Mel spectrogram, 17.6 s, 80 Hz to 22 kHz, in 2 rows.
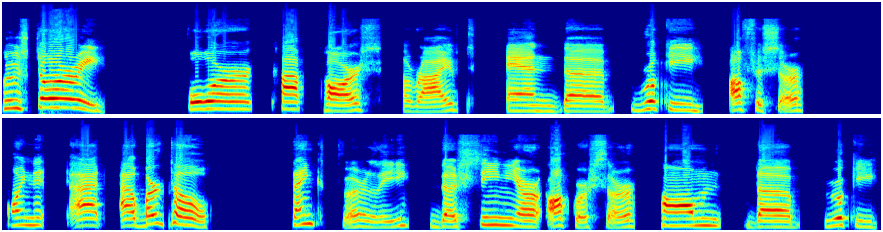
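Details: Aphasia in a woman 18 years after a severe stroke at age 44; speech shows grammatical errors and word substitutions.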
